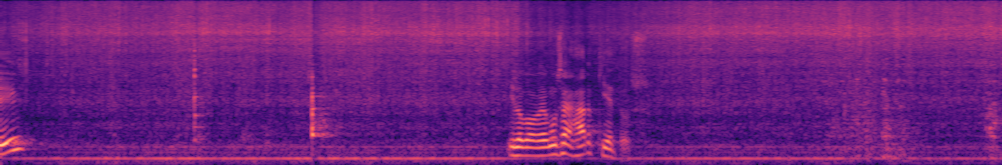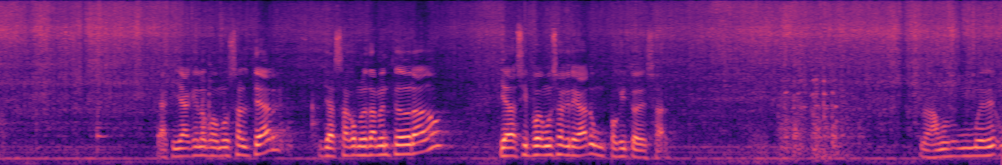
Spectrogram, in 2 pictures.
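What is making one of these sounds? Mushrooms sizzle steadily in a hot frying pan.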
